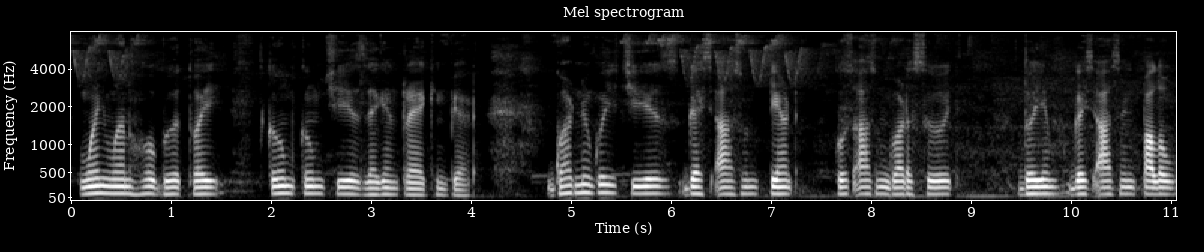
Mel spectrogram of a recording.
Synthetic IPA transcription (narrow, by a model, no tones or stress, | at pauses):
ʋɐnʲʋɐnɦobɨt̪ɐjkəmkɨmt͡ʃiːjzleɡenʈɾɛːkĩŋɡ̚pʲeʈ | ɡaɖnʲuɡojt͡ʃijzɡɐsʲaːsunʈeɳʈ | ɡosaːsunɡwaɖɨsɨːt̪ʲ | d̪ojimɡɐsʲa̰ːsɐnʲpɐlɐw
